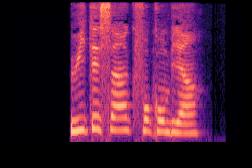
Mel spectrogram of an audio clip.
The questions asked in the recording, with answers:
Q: 8 et 5 font combien?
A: 13.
